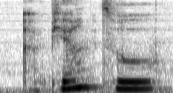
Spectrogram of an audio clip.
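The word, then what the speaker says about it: à bientôt: gentle up yeah - a bientot so that it's just pronounced like ah young to be on to it don't pronounce the T at the end of that often happens in French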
